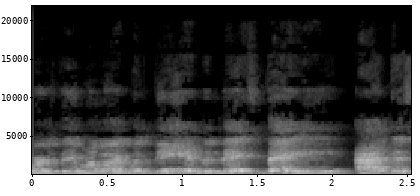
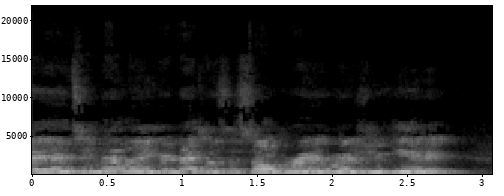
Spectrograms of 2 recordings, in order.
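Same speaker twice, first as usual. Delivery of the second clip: put-on much higher little-girl voice; sweet child asking, pitched way up; niece's voice; 9 semitones higher, 3 dB quieter than usual. Niece admiring auntie's necklace, high little-girl voice. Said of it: "My niece said".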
